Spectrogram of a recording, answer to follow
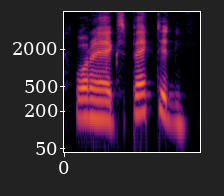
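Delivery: normal talking voice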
